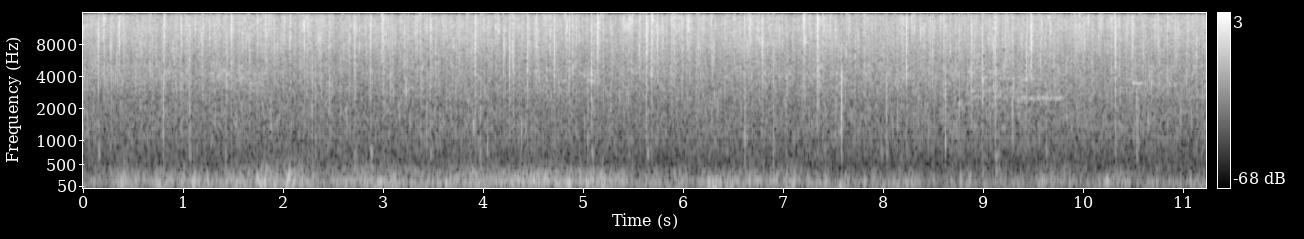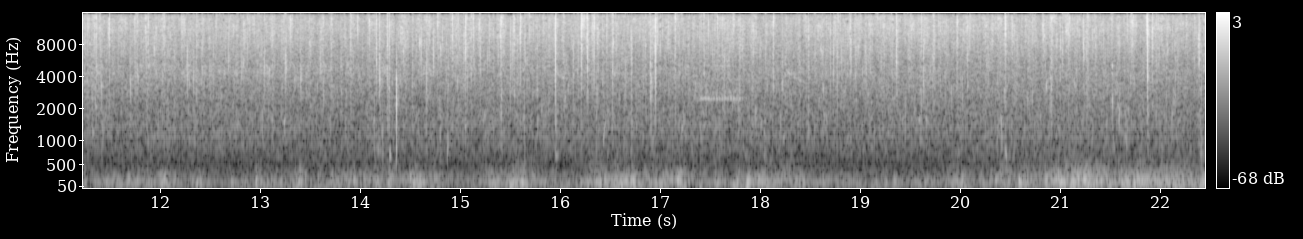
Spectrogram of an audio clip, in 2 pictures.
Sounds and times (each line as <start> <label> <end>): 0.0 continuous, rolling thunder 8.5
0.0 spring rain 22.4
20.0 continuous, rolling thunder 22.4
